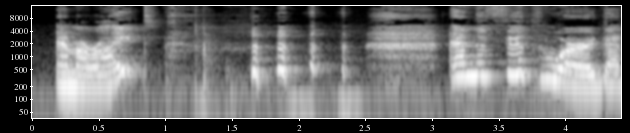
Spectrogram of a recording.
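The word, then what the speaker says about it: amirite: It is A-M-I-R-I-T-E, and it is pronounced. Am I right?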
